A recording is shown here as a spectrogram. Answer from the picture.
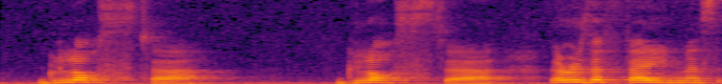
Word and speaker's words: Gloucester: It's not Gloucester, Gloucester, Gloucester. No, forget about it. Remember about our rule. You skip middle CE, so you pronounce it like Gloucester, Gloucester.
